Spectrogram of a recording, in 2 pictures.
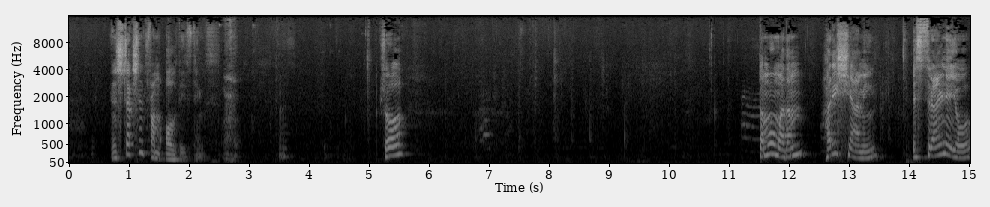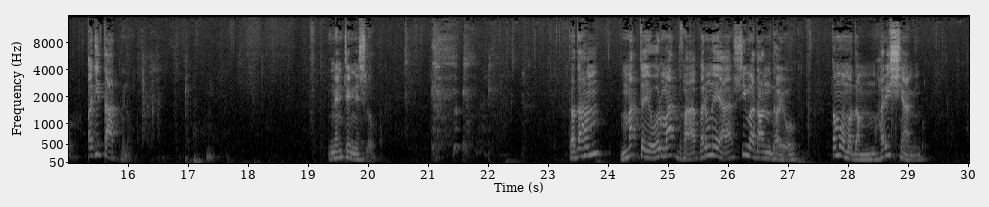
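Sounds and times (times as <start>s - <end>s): soft throat sounds: 2.5s - 3.8s
man coughing: 21.0s - 22.8s.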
